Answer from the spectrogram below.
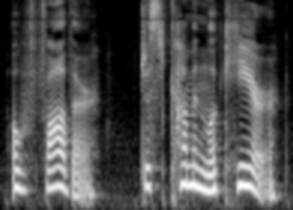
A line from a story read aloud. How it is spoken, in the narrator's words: she exclaimed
